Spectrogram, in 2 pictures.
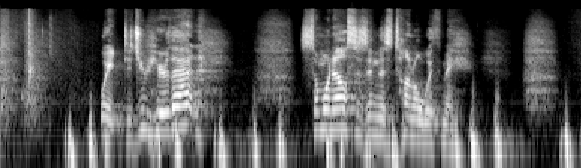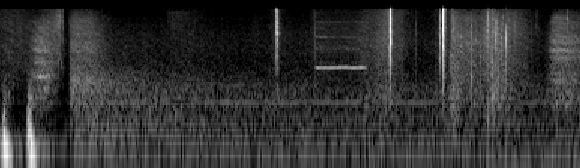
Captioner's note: sighs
